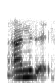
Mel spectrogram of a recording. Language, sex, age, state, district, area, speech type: Kashmiri, female, 18-30, Jammu and Kashmir, Kupwara, rural, conversation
